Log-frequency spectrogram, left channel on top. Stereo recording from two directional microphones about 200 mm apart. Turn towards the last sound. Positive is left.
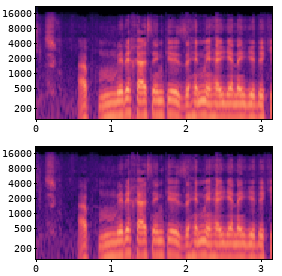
turn(degrees=0)  # may be behind; listen again after turning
